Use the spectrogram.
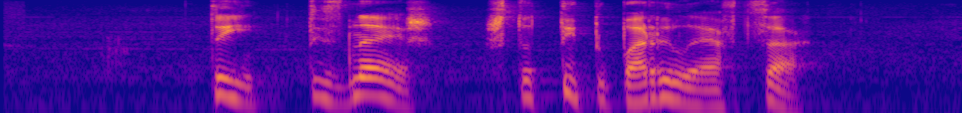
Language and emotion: Russian, angry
